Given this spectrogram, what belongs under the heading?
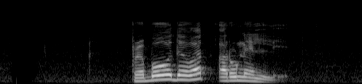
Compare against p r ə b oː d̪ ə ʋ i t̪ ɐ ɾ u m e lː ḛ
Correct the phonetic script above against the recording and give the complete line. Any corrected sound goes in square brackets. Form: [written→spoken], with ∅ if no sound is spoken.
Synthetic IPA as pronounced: p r ə b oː d̪ ə ʋ [i→a] t̪ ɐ ɾ u [m→n] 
